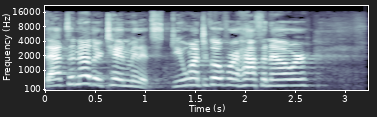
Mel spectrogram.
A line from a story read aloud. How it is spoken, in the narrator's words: he yelled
